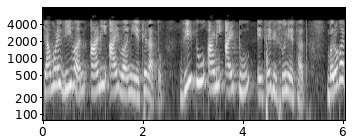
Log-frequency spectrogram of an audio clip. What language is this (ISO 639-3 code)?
mar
